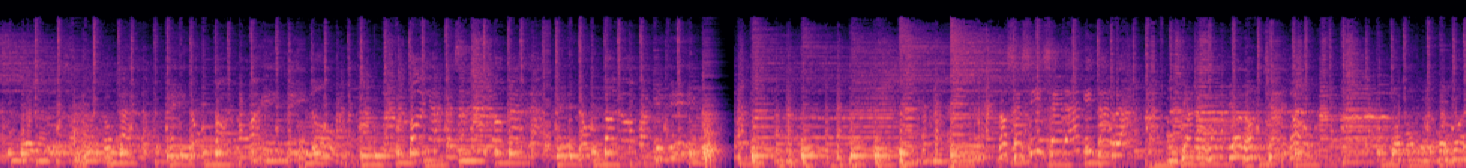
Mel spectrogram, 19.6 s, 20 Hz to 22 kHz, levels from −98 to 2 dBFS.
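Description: Lost LE Audio frames break the sound seven times: at 0.98 s (130 ms scattered over 160 ms, longest run about 70 ms), 3.98 s (80 ms), 7.26 s (70 ms), 9.39 s (390 ms), 12.61 s (50 ms), 15.25 s (80 ms spread over 140 ms), and 16.99 s (90 ms). The LC3 decoder fills each gap by repeating the last spectrum with random signs, so tones turn into a noisy smear. The 9.39 s gap fades toward silence. On a spectrogram, harmonics blur into flat noisy blocks, and the waveform's envelope sags through the long gap.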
